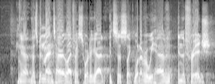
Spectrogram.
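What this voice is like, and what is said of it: Usual voice. Nothing is said of it.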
